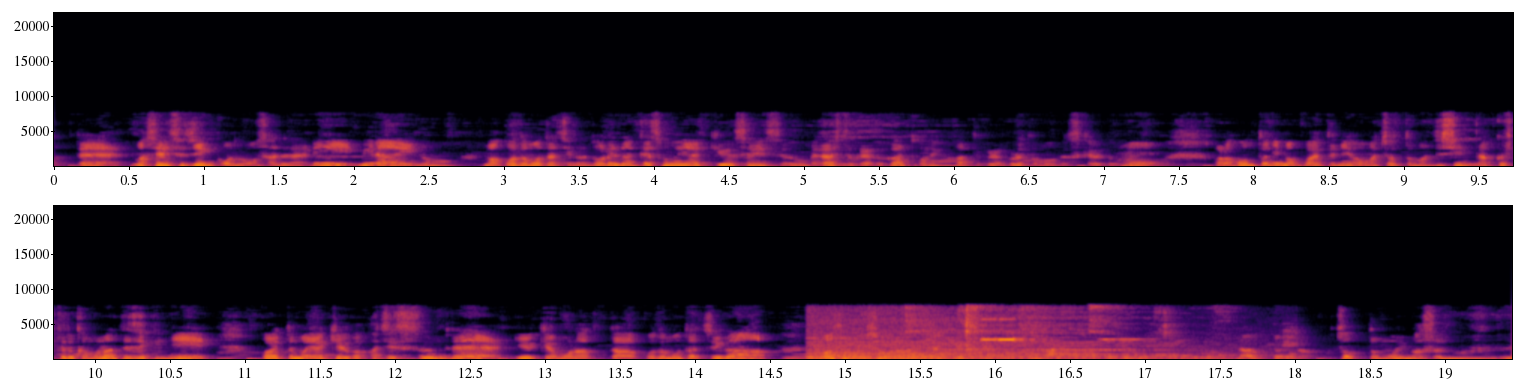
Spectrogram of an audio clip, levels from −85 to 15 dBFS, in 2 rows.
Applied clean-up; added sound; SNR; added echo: classical method WPE with log-MMSE.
